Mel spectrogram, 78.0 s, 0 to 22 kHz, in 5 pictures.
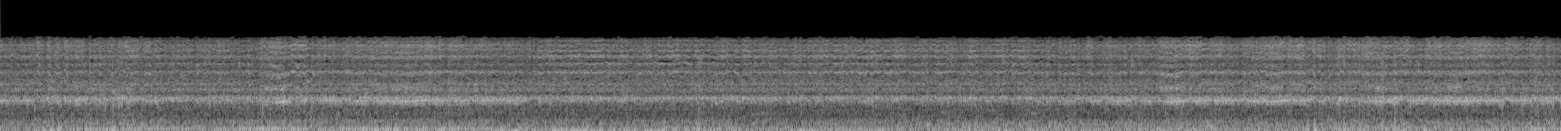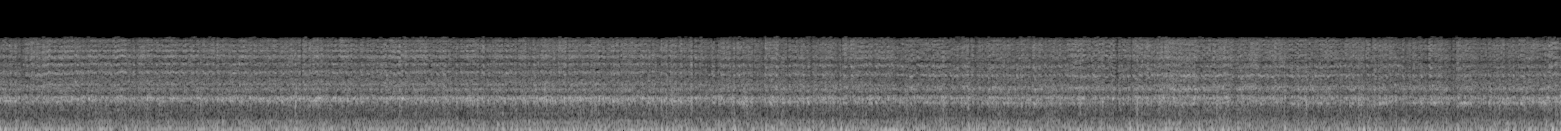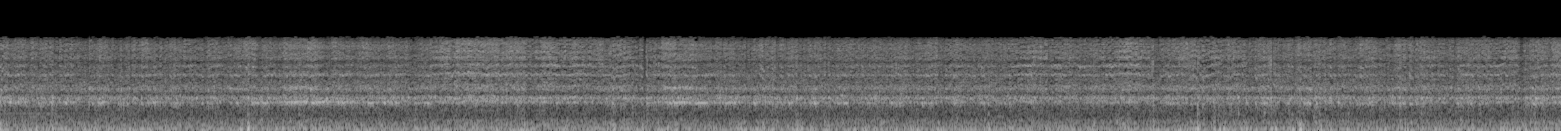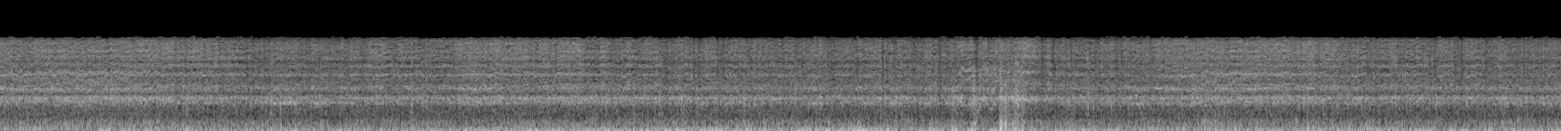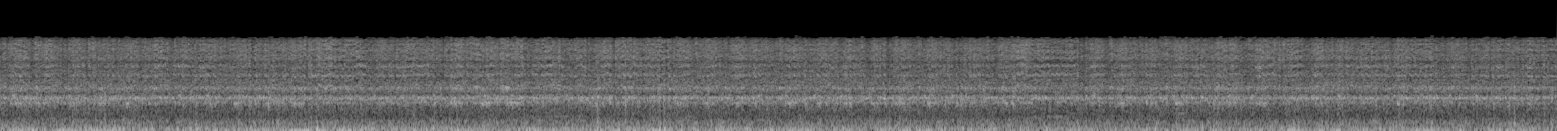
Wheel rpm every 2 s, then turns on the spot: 230, 230, 230, 230, 230, 230, 230, 230, 230, 230, 230, 220, 210, 210, 210, 210, 210, 210, 210, 210, 210, 210, 210, 210, 210, 210, 210, 210, 210, 210, 210, 210, 210, 210, 210, 210, 210, 210, 210.
none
